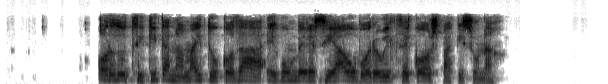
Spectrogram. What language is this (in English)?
Basque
